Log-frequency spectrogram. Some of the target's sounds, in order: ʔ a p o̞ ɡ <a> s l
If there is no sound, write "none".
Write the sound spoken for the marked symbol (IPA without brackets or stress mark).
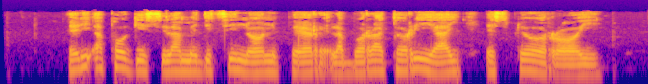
i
